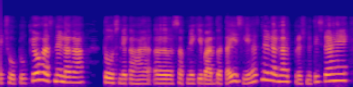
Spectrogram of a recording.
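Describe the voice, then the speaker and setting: A woman talks young children through a workbook, slowly sounding out syllables and coaxing them along. Her voice sits at a middle pitch. The recording sounds a little dull and lo-fi. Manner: patient, sounds out letters and syllables one by one; addresses children directly, gently instructive. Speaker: teacher.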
